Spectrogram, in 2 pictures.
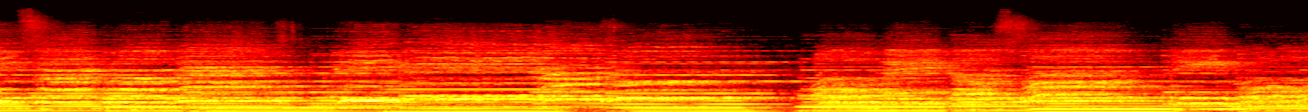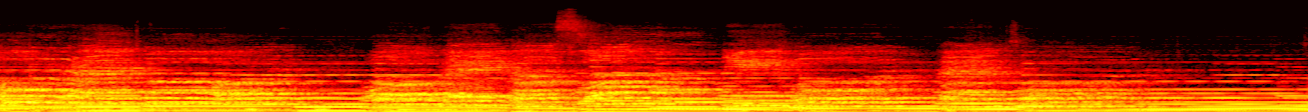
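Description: Voices singing a hymn in chorus over organ accompaniment, with steady low bass notes changing every second or two.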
